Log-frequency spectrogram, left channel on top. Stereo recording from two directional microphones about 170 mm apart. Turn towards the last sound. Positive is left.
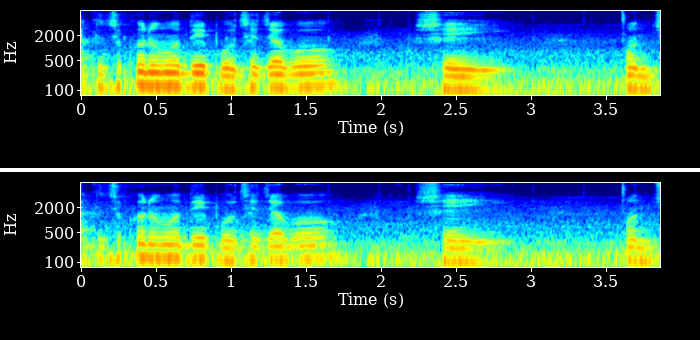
turn(degrees=20)  # may be behind; listen again after turning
